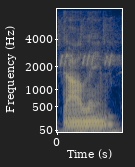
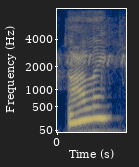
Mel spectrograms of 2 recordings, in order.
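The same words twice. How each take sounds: First: Much lower, softer "darling"; low endearment. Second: High, rising "Darling?"; puzzled echo. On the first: Alien greets puppy as darling, low and soft. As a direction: drop "darling" low and quiet. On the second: Puppy queries being called darling, incredulous. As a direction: question it in disbelief, pitch shooting up. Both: Acted.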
